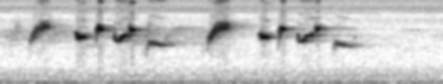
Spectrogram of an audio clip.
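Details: Red-whiskered bulbul singing in the 'boen rik' song style: two quick bursts of bright, chirpy whistled notes, each phrase opening with a rising note and ending on a lower slurred whistle, about half a second apart, against a faint steady high hiss.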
